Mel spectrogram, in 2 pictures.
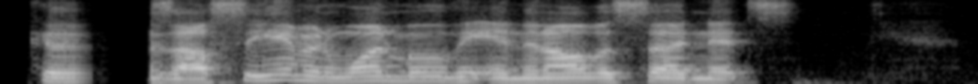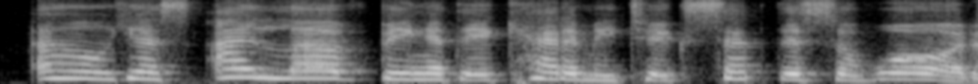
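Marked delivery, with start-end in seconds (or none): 3.4-6.5 high-pitched mock British accent; Tandy Newton, British accent. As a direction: put on a lofty British actress accepting an award. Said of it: "that's how Tandy Newton sounds".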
